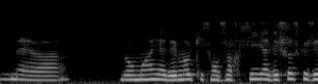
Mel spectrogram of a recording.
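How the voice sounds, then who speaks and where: A woman talks at a very fast pace with a fairly high pitch. Her intonation is monotone and flat. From Belgium. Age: 30s. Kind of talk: casual talk to camera. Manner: unprepared, raw, emotional.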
